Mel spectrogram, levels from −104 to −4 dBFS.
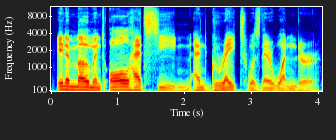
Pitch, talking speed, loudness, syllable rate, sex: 95 Hz, 160 wpm, -18 LUFS, 3.5 syllables/s, male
